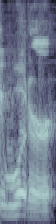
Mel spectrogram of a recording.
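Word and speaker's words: wooder: So I say Wooter. We actually spell it W-O-O-D-E-R there, just for the record.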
